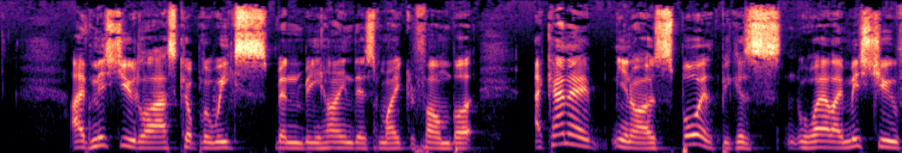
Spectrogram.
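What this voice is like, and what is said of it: Irish accent. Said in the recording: “Irishman ... where you come for the accent”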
